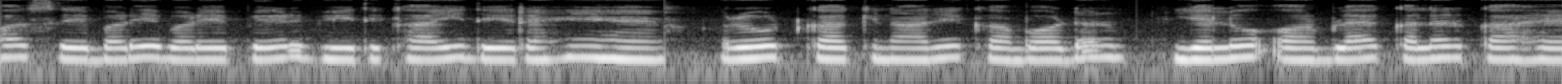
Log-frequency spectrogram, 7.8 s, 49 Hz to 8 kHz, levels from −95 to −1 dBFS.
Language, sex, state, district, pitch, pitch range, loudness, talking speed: Hindi, female, Uttar Pradesh, Lucknow, 220 Hz, 220-235 Hz, -16 LUFS, 160 wpm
